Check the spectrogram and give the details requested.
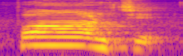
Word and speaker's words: पांच: தோ दो 2 तीन तीना तीन तीना तीन 3 शारा शार शारा शार 4 पान इच पांच पान इच पांच இது வந்து மூக்கில் உச்சரிக்கணும், சந்த பிந்து இருக்கிறனால. பா இன்ச் பாஞ்ச் 5 சக ச ஹ சக.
